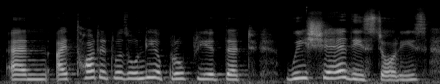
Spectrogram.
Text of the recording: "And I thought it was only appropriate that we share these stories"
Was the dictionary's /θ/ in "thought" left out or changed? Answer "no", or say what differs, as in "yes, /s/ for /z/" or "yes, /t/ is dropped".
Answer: yes, /t/ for /θ/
